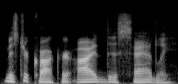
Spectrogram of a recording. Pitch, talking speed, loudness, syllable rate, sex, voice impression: 110 Hz, 170 wpm, -20 LUFS, 4.4 syllables/s, male, masculine, adult-like, tensed, slightly powerful, slightly hard, clear, cool, intellectual, calm, slightly mature, wild, lively, strict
